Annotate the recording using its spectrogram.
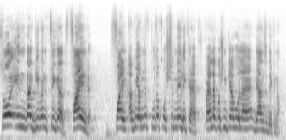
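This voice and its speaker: A man's voice: very high-pitched, a bit bright. A man teaching a board exam maths lesson step by step. He asks his students questions, answers them himself, repeats key steps and calls them "beta" in a patient, coaxing way. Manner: reads the English question slowly, word by word.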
